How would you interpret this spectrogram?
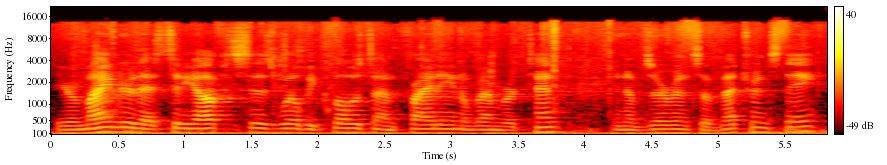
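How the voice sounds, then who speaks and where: A man gives the city manager's report, reading notices in a steady, formal voice. His pitch sits in the middle range. Faint noise from the room is heard. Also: a little fast. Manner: steady, formal, reads from notes. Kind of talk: reading prepared announcements. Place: city commission chamber.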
